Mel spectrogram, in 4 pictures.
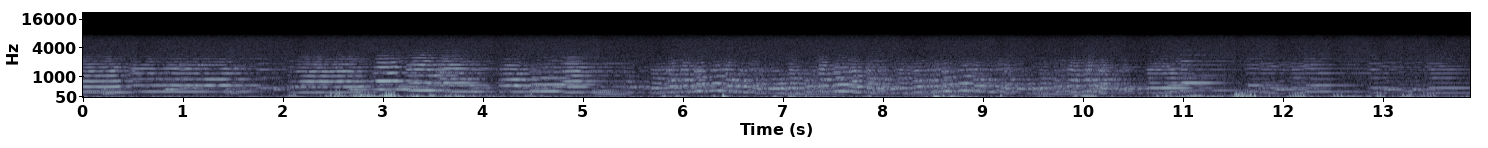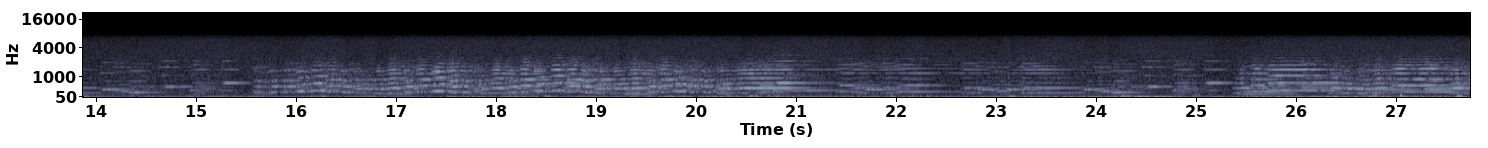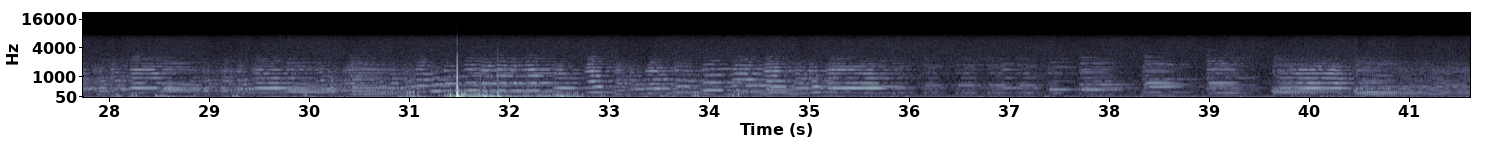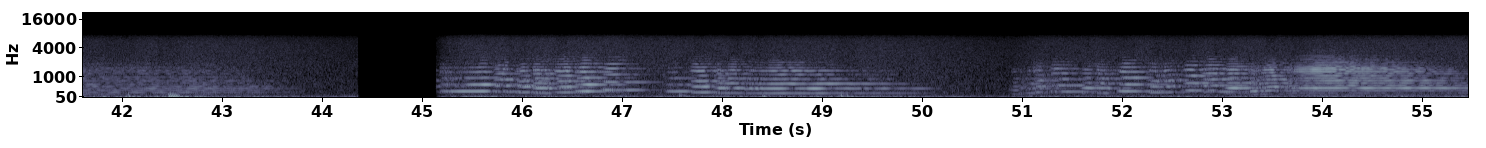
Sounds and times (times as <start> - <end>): Trombone: 0.0 - 43.6, 45.2 - 50.2, 50.9 - 55.4.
